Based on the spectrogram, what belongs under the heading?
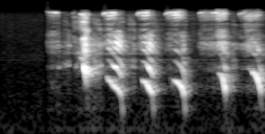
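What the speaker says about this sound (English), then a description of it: "And then I get yelled at by a dog for not being petted." A dog, likely a border collie, lets out a run of about seven rapid, whiny yelping barks, close and fairly loud, in a demanding rhythm with no talk.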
